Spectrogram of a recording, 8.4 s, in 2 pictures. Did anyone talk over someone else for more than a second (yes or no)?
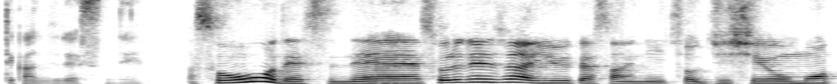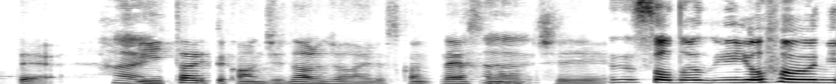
no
